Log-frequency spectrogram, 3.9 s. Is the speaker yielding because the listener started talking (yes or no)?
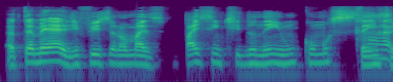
yes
